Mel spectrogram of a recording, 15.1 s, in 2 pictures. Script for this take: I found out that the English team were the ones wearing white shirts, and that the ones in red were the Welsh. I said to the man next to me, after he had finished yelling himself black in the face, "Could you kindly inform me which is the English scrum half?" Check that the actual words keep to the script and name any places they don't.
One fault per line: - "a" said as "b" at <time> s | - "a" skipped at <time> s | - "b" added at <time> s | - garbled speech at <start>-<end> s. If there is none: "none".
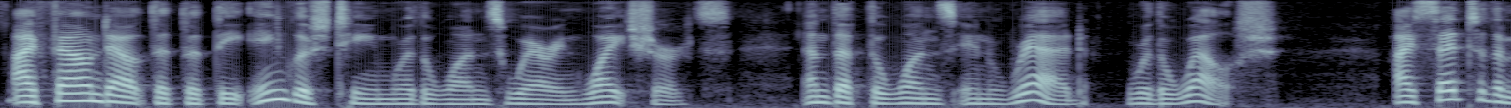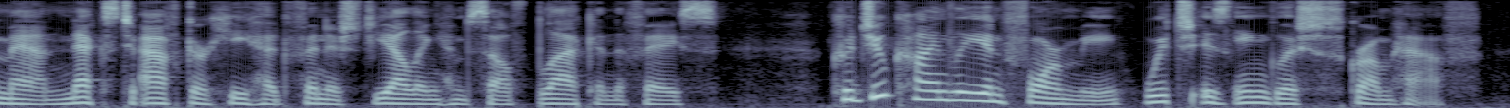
- "that" added at 0.9 s
- "me" skipped at 8.2 s
- "the" skipped at 13.7 s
